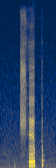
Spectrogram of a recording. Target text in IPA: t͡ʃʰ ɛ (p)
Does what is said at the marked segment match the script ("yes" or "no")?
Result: yes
